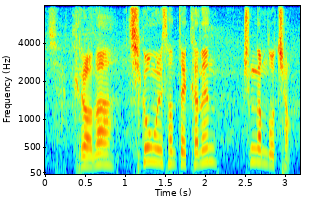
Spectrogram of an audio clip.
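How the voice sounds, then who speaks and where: A high-voiced man calls a live handball game over clearly audible hall noise. He works as the play-by-play announcer, following each pass and given to excited, drawn-out shouts on scoring plays. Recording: clear arena noise behind the voice.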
